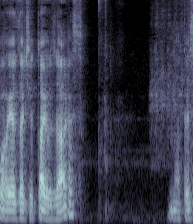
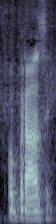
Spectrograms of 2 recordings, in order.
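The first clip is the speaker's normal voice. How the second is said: образи stressed on the middle syllable, РА; образи as обрáзи, stress in the middle. Shown as a demonstration. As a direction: say об-РÁ-зи, weight on the second vowel. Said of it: "як поставиш наголос".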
